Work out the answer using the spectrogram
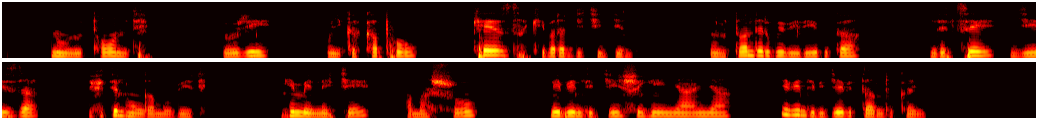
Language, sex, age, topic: Kinyarwanda, female, 25-35, finance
